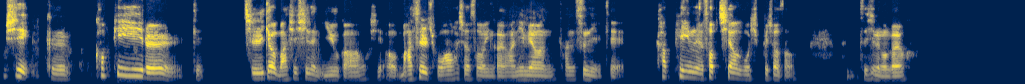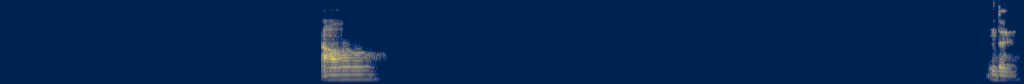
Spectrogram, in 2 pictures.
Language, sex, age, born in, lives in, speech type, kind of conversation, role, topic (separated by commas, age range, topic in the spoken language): Korean, male, 20-24, South Korea, South Korea, conversation, unstructured, none, 커피와 차 중 어떤 음료를 더 좋아하시나요?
